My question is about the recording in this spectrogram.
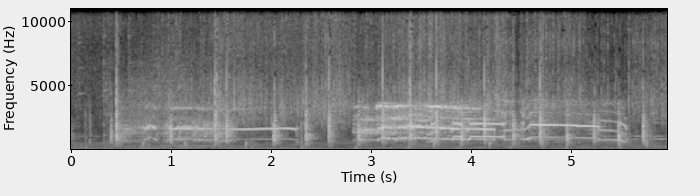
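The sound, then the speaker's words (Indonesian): A rooster crows loudly, two long drawn-out calls one after another, with other fowl clucking faintly underneath. No one speaks. “dan ayam jantan pun berkokok sebagai tanda datangnya pagi.”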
